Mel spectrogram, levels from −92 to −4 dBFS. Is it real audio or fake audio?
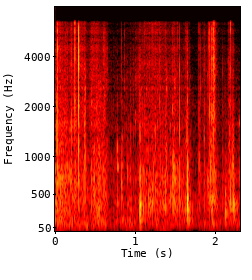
fake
